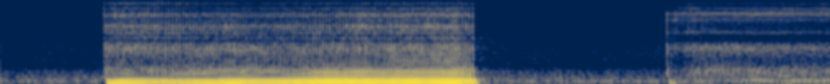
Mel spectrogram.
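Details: Loud, deep, rattling snore lasting about two seconds, then a pause before the next breath; heavy snoring.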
